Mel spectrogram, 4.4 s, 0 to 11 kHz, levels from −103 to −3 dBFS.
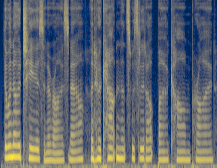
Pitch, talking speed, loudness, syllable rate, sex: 180 Hz, 250 wpm, -18 LUFS, 6.0 syllables/s, female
